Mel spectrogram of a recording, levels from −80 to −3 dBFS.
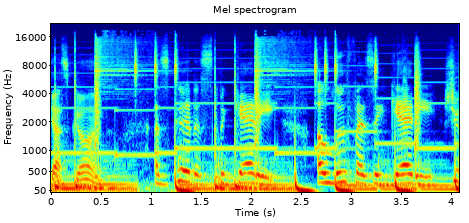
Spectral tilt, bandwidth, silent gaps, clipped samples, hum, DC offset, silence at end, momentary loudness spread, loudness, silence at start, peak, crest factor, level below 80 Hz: -5 dB/octave; 18 kHz; none; under 0.1%; none; under 0.1%; 0 s; 6 LU; -15 LUFS; 0 s; 0 dBFS; 14 dB; -18 dBFS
